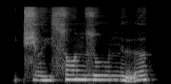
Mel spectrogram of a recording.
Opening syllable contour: low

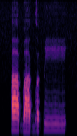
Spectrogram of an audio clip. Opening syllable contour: high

